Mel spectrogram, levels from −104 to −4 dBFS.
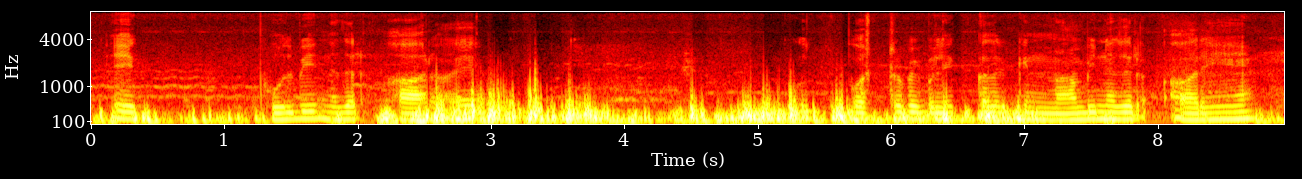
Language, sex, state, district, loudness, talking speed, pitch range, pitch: Hindi, male, Rajasthan, Bikaner, -17 LUFS, 125 wpm, 130-145 Hz, 140 Hz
